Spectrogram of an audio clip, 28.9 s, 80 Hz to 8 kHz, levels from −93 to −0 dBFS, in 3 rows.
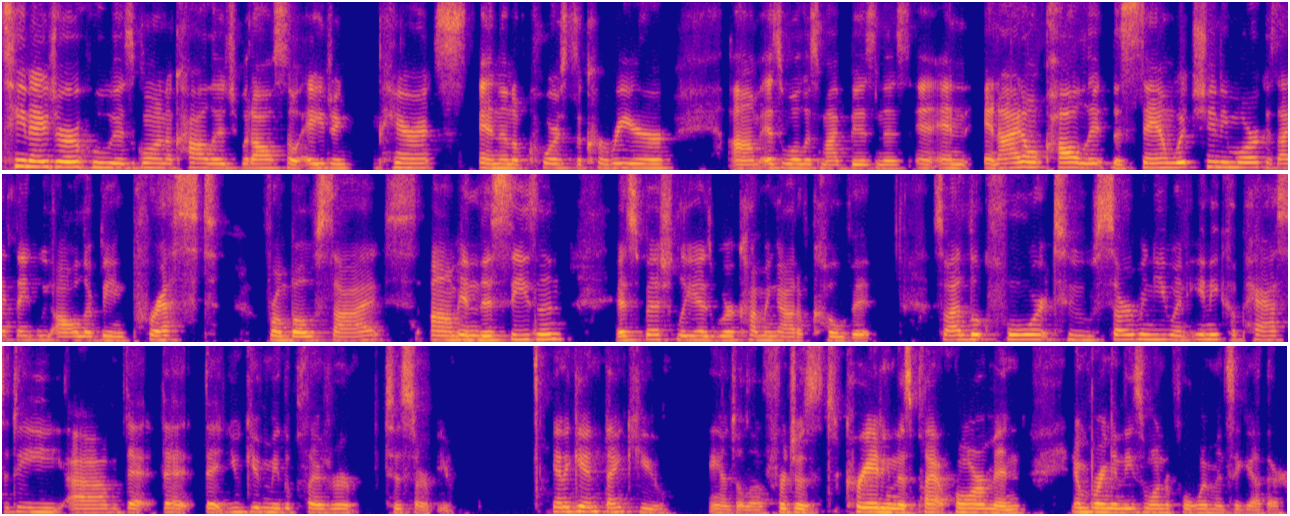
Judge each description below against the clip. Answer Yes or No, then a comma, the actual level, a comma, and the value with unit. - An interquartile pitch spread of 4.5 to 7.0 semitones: No, narrow, 2.6 semitones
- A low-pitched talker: No, high, 200 Hz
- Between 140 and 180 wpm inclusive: No, average, 195 wpm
